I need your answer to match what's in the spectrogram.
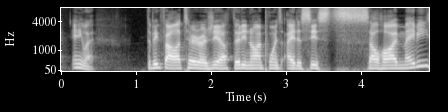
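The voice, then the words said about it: Non-American English accent. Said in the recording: “His nickname makes zero sense in my accent because we don't say those words anything remotely the same ... I know you guys say them the same over in America”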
